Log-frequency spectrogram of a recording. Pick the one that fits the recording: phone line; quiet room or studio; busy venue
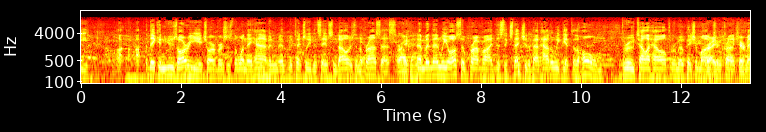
busy venue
